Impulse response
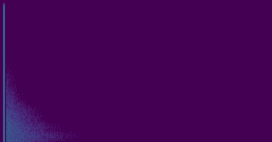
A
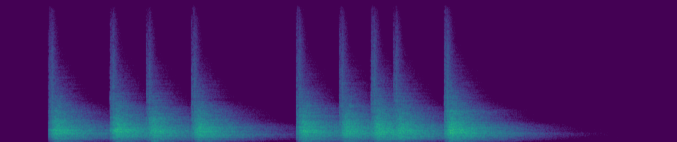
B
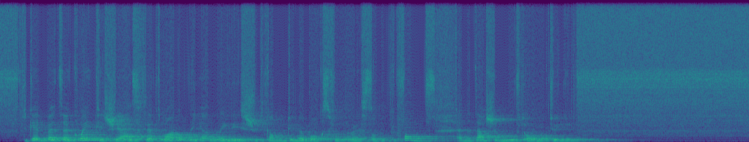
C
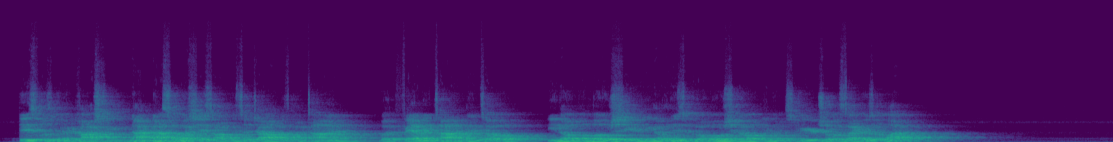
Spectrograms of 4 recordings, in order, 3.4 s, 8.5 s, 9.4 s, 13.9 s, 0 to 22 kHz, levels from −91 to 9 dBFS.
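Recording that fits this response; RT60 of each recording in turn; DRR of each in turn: B; 1.8 s, 1.8 s, 1.8 s; -15.5 dB, 2.0 dB, -7.5 dB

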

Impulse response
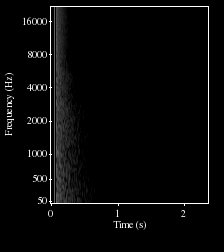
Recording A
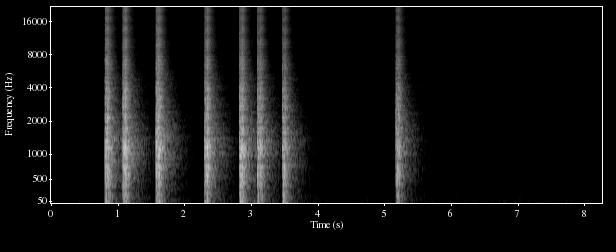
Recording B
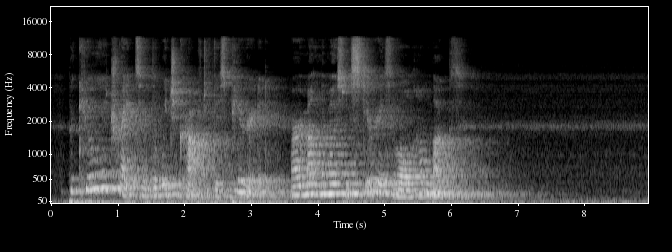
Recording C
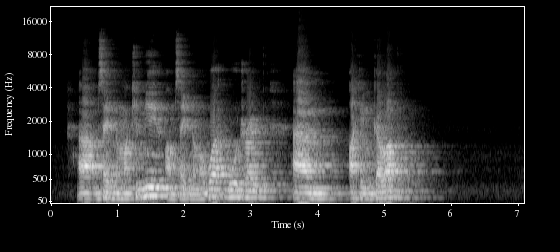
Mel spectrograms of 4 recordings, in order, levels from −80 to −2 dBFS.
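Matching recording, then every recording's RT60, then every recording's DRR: C; no single decay rate, 2.2 s, 1.2 s; -7.0 dB, -3.5 dB, 0.0 dB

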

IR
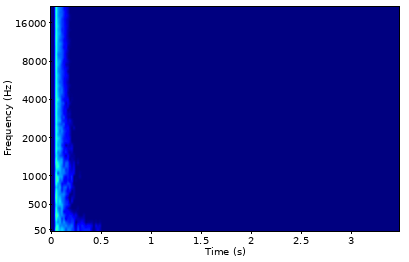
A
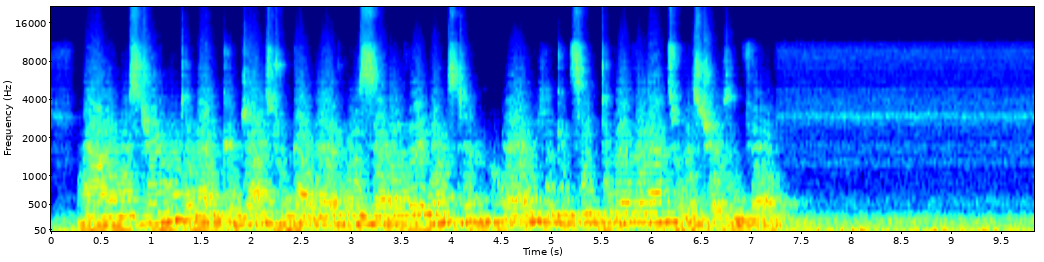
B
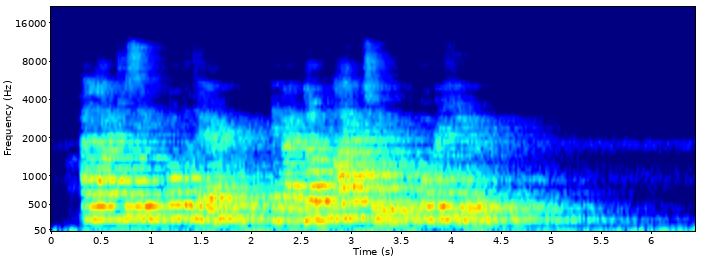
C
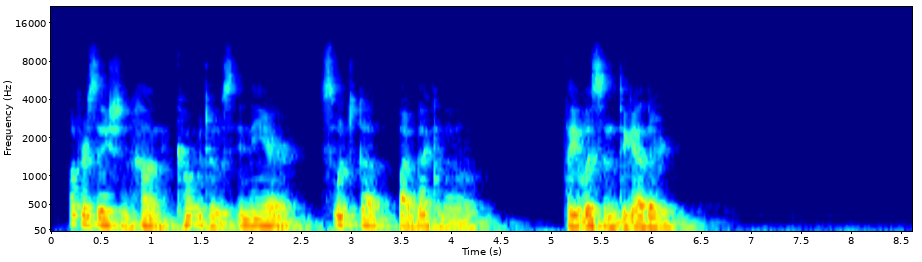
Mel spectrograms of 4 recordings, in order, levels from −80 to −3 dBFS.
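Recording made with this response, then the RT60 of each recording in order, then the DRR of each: C; 0.80 s, 2.8 s, 0.45 s; -3.0 dB, -18.0 dB, -0.5 dB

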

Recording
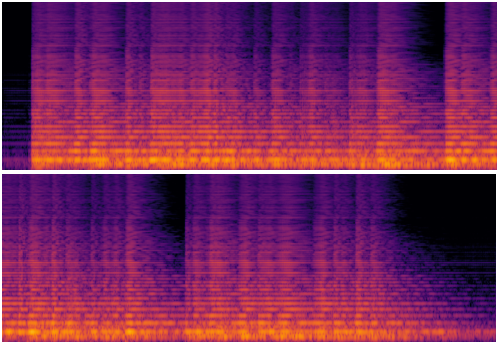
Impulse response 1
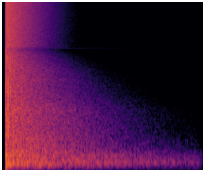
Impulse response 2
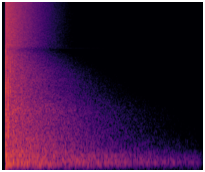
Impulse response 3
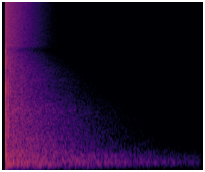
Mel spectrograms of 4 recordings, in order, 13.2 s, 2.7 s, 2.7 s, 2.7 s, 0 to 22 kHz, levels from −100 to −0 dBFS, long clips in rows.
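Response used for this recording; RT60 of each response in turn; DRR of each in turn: 1; 2.9 s, 2.9 s, 2.9 s; -10.5 dB, -2.5 dB, 5.0 dB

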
